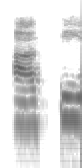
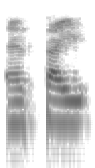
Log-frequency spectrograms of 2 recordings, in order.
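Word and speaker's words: ASCII: तो सबसे पहला जो करेक्टर सेट था जो बनाया गया था, उसका नाम आप जानते हैं, आस्की या एस एस्काई, जो चाहे वो प्रोनाउंस कर सकते हैं, कि ये करेक्टर सेट है।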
